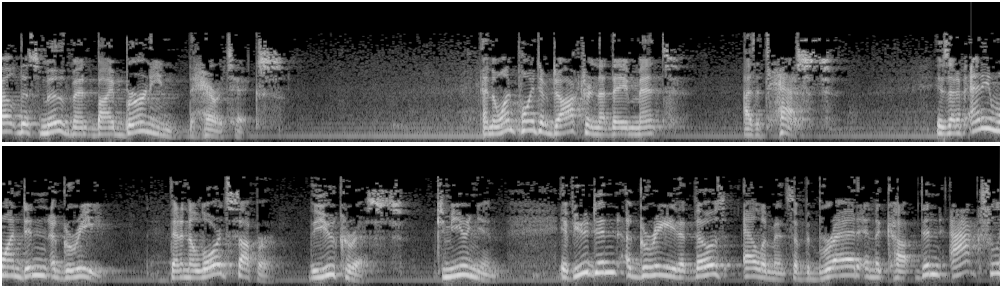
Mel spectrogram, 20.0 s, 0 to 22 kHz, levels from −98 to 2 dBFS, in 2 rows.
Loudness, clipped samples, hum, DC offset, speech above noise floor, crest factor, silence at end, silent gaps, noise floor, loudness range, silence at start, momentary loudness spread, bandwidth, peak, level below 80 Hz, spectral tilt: -19 LUFS; under 0.1%; none; under 0.1%; 28 dB; 20 dB; 0 s; none; -47 dBFS; 4 LU; 0 s; 10 LU; 10 kHz; 0 dBFS; -64 dBFS; -4 dB/octave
